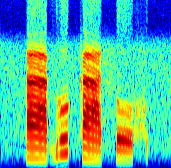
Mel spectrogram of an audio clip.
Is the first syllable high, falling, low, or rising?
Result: low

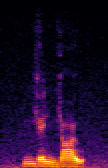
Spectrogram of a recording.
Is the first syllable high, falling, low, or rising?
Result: falling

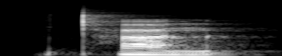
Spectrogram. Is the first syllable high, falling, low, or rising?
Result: falling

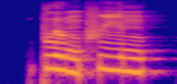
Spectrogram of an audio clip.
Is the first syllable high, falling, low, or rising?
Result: low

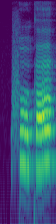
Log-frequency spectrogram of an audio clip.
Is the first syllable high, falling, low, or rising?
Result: low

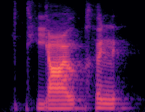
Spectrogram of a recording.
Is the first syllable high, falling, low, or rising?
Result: rising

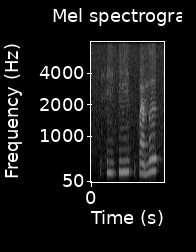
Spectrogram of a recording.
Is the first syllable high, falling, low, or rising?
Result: low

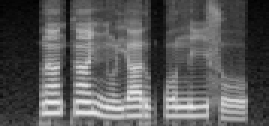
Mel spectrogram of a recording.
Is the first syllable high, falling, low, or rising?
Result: high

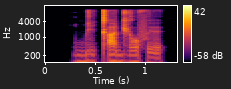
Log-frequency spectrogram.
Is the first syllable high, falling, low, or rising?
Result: low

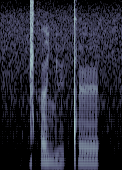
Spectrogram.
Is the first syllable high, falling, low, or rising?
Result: high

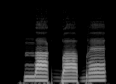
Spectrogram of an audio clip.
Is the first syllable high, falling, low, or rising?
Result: low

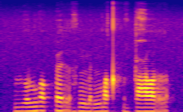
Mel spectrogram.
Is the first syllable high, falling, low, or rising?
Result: rising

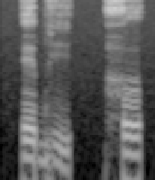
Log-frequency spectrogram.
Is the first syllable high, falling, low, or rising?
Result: low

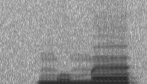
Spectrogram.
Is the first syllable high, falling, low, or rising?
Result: low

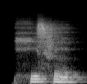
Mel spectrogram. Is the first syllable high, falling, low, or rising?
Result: high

